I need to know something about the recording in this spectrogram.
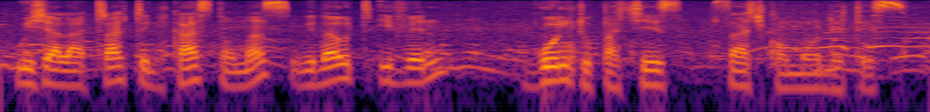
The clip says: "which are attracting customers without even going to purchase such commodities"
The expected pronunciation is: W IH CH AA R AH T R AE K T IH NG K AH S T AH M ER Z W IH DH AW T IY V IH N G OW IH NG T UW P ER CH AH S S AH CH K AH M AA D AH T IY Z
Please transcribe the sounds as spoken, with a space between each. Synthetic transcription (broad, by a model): W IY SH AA L AH T R AE K T IH NG K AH S T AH M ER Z W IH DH AW T IY V IH N G OW IH NG T UW P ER CH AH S S AH CH K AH M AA D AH T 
